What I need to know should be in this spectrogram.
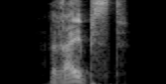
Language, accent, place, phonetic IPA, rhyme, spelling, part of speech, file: German, Germany, Berlin, [ʁaɪ̯pst], -aɪ̯pst, reibst, verb, De-reibst.ogg
- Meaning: second-person singular present of reiben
